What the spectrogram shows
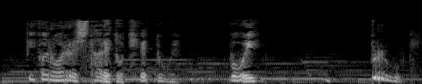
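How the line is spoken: Sobbing. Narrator (Italian): singhiozzò quell'anima perduta

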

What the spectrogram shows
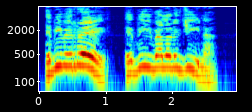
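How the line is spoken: Mingled crowd cries. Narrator (Italian): Vi si mischiarono alcune grida di

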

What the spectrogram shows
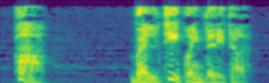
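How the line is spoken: Murmured. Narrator (Italian): mormorò

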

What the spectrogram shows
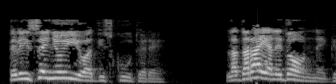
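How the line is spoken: Officer shouting. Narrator (Italian): gridava l'ufficiale

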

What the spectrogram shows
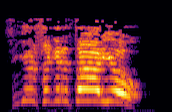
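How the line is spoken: Shouted. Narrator (Italian): urlò stavolta Weiss

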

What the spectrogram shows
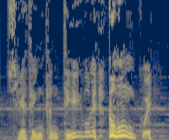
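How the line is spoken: Awkwardly gallant. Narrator (Italian): esclamò egli con goffa galanteria

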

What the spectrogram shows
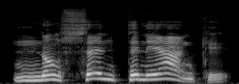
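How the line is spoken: Shouting. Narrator (Italian): gridava

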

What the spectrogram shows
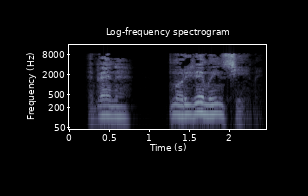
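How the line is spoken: Exclaimed, young man. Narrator (Italian): esclamò il giovane

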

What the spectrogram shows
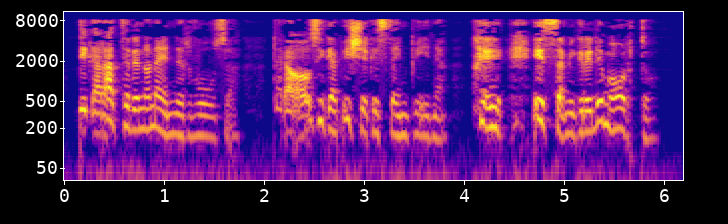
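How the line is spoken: Said laughing. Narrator (Italian): io dissi allora ridendo

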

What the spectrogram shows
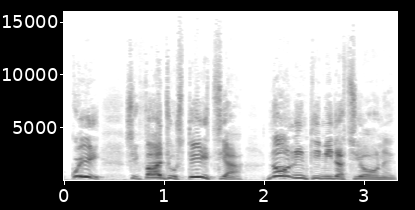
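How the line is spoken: Shouted. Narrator (Italian): gridava Bene

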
